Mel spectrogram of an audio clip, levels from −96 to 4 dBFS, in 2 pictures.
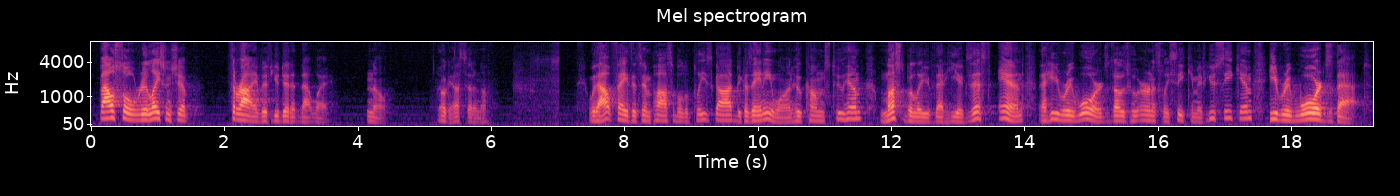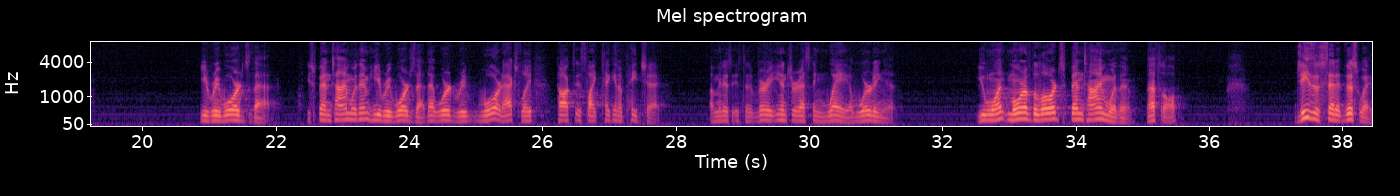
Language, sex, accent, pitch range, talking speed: English, male, American, 110-155 Hz, 150 wpm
